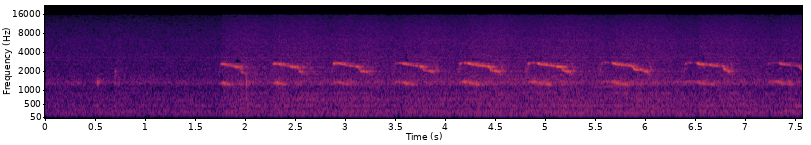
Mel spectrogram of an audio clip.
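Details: Bald eagle pair reunited at the nest in Florida in September 2021, early morning: a series of thin, high, descending chittering notes repeated about every half second after an opening pause, with faint background hiss.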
